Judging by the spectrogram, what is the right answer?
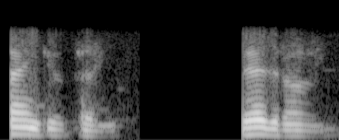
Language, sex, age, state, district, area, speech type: Urdu, male, 18-30, Uttar Pradesh, Saharanpur, urban, conversation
